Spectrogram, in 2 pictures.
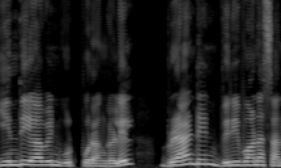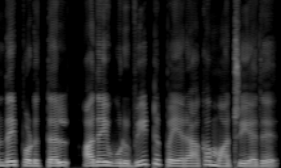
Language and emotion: Tamil, neutral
